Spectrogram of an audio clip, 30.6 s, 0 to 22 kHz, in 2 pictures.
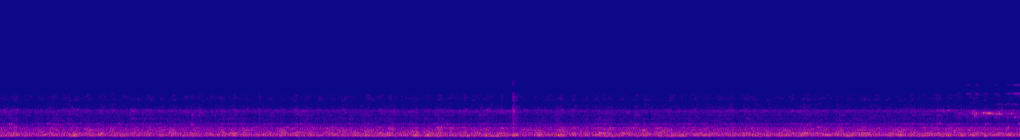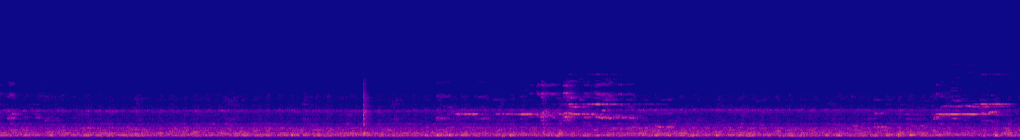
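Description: Steady running noise of a Class 201 'Hastings' diesel-electric multiple unit, heard from inside its cab, with a low steady hum beneath. A couple of sharp clicks and brief high-pitched squeals come about halfway through and again near the end.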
